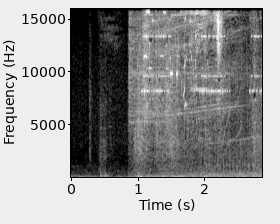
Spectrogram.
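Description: A truck engine rumbles as the truck drives off over rough ground.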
